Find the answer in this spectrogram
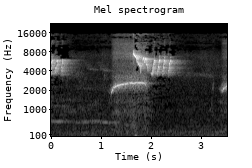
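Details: Oriental white-eye song: a high whistled note and a long clear rising whistle, then a sharp downslurred note leading into a rapid high buzzy trill, with another whistle starting at the end.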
